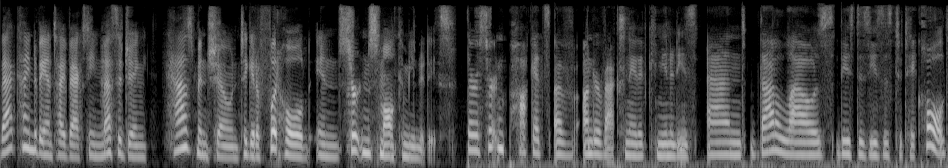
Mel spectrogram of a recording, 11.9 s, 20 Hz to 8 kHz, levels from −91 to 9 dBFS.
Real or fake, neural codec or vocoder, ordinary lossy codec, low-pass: fake; vocoder, 44.1 kHz, 128 mel bands every 256 samples, BigVGAN v2; AAC, 32 kbps; 7.2 kHz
